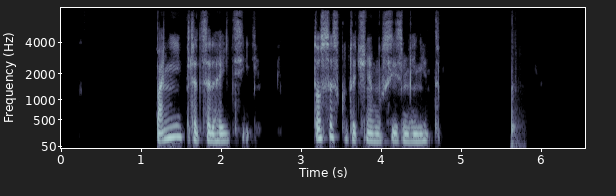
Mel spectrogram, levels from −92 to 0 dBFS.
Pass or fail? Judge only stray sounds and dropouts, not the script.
fail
